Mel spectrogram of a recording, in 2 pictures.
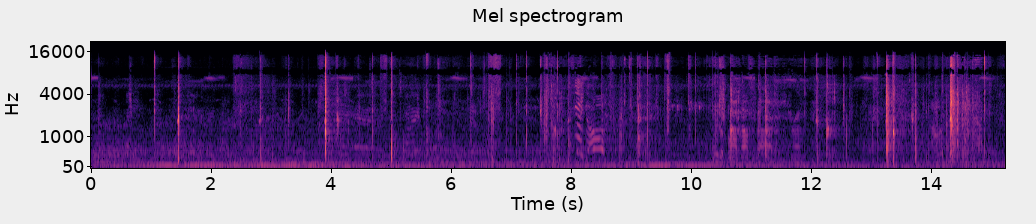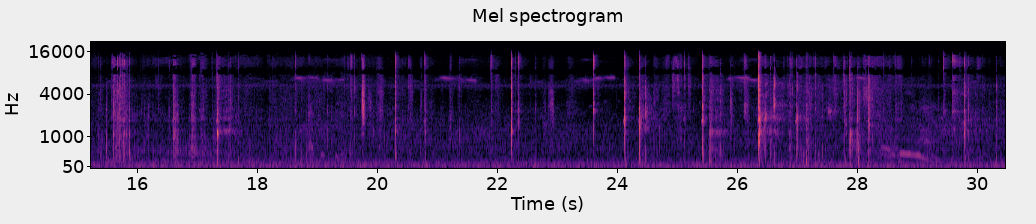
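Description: Pickleball paddles striking the plastic ball and the ball bouncing on the hard court: sharp pops at irregular intervals, a couple of dozen across the stretch, with faint talk in between.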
